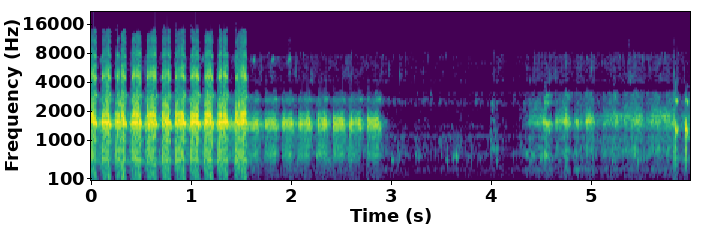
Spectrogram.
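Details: A frog's odd, amusing call opens with a burst of rapid, evenly spaced pulsed notes. These blur into a continuous buzzing drone, which stops for a moment of near silence before a softer rattling buzz returns with a few sharp clicks.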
